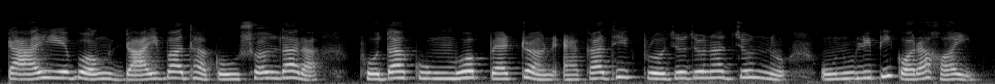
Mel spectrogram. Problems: none marked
